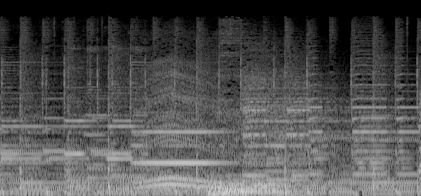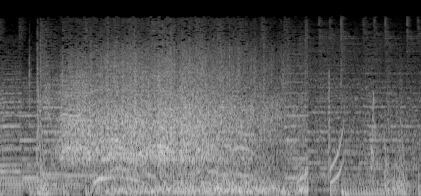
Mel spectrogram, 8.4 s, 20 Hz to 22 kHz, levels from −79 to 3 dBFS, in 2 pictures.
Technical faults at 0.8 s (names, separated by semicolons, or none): doubled audio track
